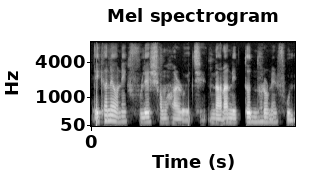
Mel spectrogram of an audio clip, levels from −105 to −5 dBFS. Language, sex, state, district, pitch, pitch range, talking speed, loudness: Bengali, male, West Bengal, North 24 Parganas, 125 Hz, 110-135 Hz, 130 wpm, -24 LUFS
